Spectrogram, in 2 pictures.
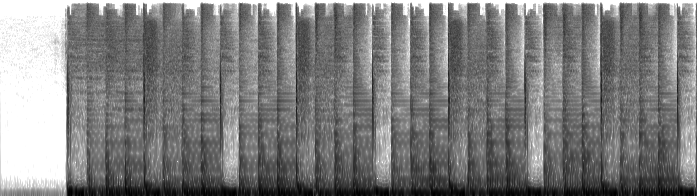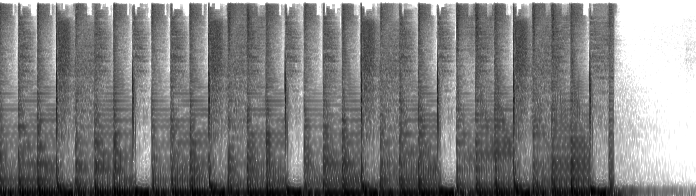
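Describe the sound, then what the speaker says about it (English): Loud synthwave drum group entering abruptly over a synth, punchy kicks and snares on a steady driving beat with heavy sub bass, dense and continuous for about nine seconds before cutting off. "let me put this drum group in and you'll hear exactly what I mean"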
